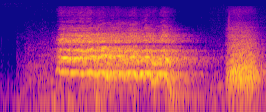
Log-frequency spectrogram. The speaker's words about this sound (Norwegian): Unghesten Martin vrinsker i båsen sin på stall Horgen i Hokksund.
